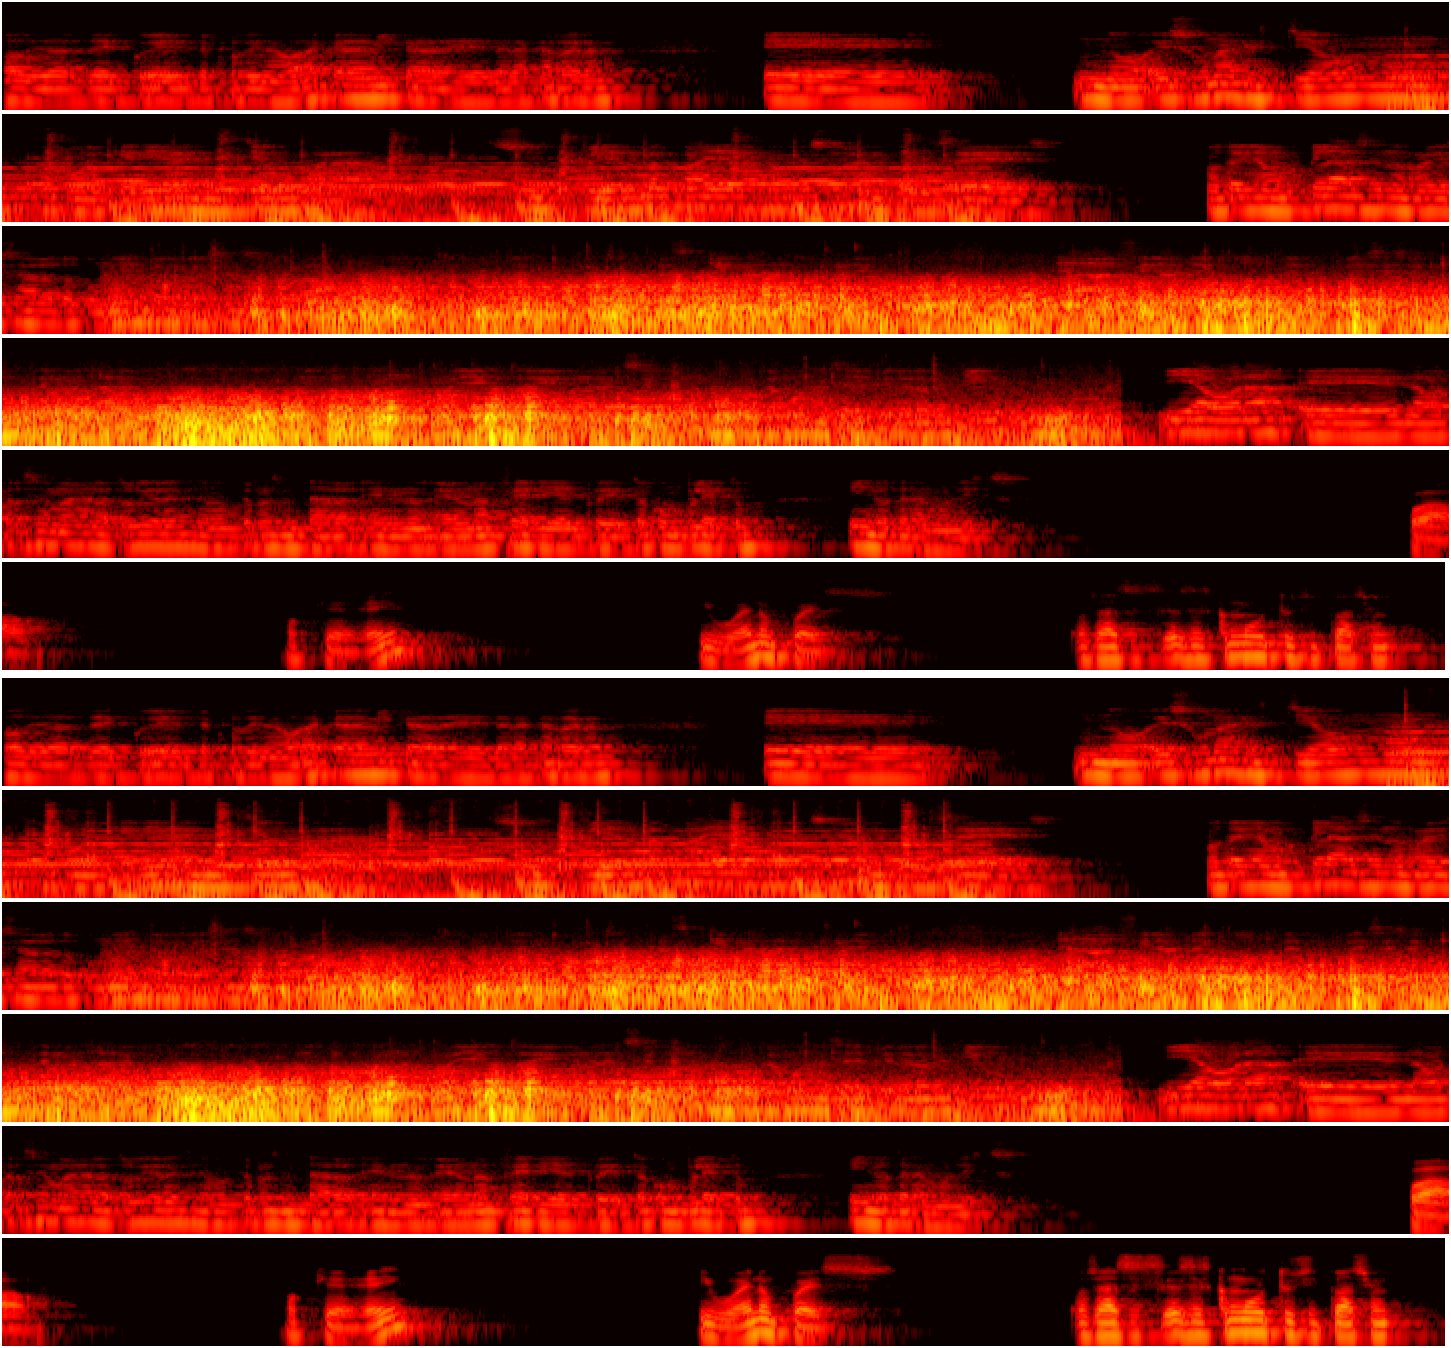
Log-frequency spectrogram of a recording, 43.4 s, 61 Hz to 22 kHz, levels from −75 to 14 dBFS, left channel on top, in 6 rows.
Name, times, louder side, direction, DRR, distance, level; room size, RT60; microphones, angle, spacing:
voice 1, 0.0-3.5 3.8-4.7 5.3-12.7 13.3-22.8 23.1-26.7 27.5-34.0, equal, 25° left, -4 dB, 1.9 m, -38 dB
sound 1, 6.9-12.2, right 2 dB, 50° right, 0.8 m, -34 dB
Thunder, 15.0-27.3, left 1 dB, 5° left, 0.4 m, -22 dB
voice 2, 36.0-36.4 37.7-38.2 39.7-40.6 41.5-43.1, right 5 dB, 65° right, 16 dB, 0.5 m, -32 dB
16.5 x 13.0 x 3.2 m, 0.80 s
head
